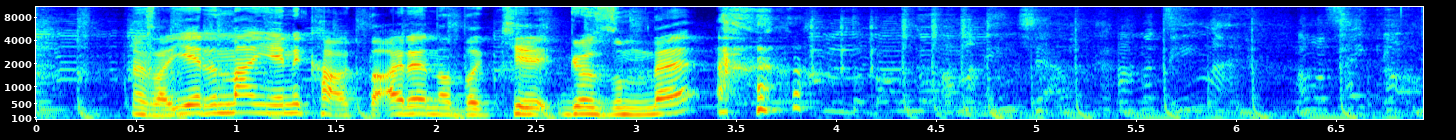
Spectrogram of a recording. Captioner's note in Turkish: kahkaha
